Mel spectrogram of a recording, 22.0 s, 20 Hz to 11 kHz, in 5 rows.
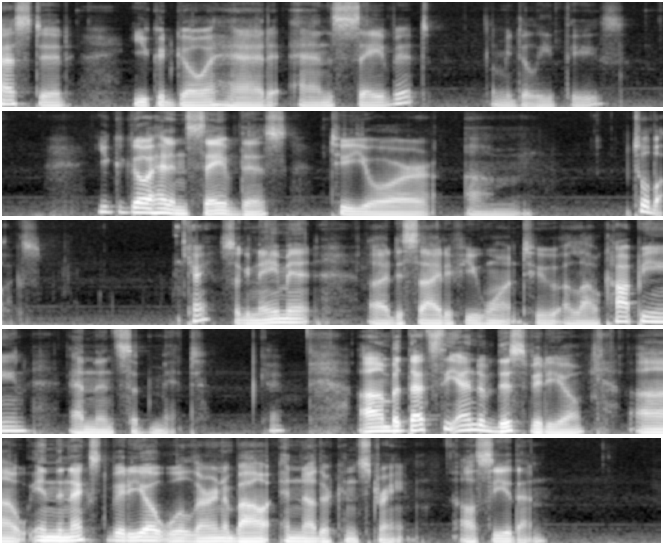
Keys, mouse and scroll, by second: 3.5 Delete, 4.7 Delete.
